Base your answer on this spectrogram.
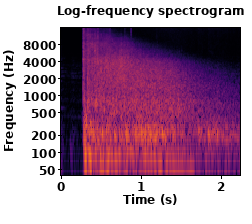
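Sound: gunshot sound effect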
